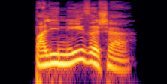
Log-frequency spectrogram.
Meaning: inflection of balinesisch: 1. strong/mixed nominative masculine singular 2. strong genitive/dative feminine singular 3. strong genitive plural
- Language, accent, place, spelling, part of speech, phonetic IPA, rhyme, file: German, Germany, Berlin, balinesischer, adjective, [baliˈneːzɪʃɐ], -eːzɪʃɐ, De-balinesischer.ogg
